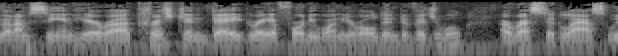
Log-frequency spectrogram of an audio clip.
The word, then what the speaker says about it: Daigre: It's pronounced Daigre. – Daigre.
